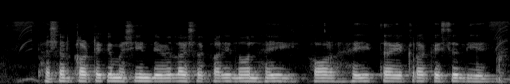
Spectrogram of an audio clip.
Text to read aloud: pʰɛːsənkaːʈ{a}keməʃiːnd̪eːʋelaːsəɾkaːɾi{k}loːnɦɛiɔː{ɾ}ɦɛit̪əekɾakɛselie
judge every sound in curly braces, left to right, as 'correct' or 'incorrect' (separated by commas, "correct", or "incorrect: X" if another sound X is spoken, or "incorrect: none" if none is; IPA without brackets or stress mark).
incorrect: e, incorrect: none, correct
